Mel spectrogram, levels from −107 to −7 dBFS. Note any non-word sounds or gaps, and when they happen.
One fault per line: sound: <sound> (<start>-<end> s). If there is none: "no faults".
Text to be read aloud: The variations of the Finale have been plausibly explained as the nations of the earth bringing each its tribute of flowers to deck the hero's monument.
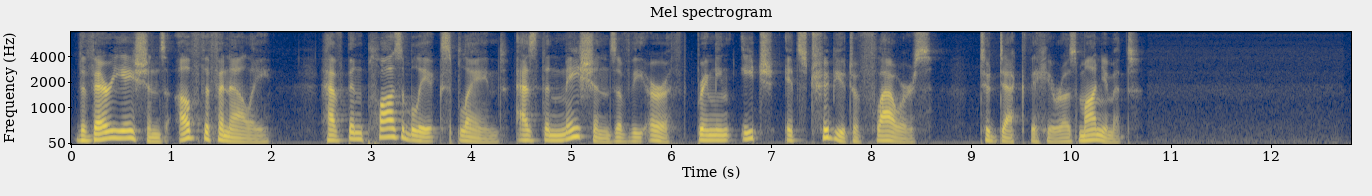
no faults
